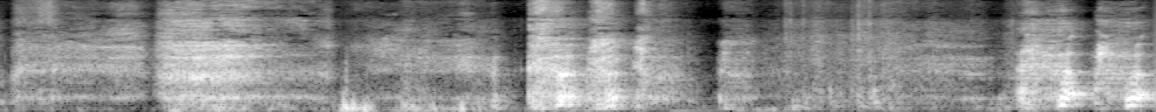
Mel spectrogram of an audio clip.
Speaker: excuse me I'm going to have a coughing attack am i coughing room and with my coughing life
